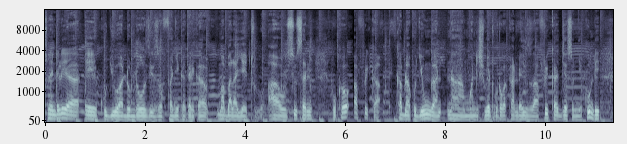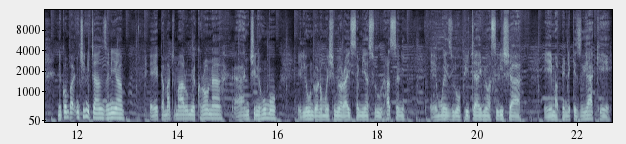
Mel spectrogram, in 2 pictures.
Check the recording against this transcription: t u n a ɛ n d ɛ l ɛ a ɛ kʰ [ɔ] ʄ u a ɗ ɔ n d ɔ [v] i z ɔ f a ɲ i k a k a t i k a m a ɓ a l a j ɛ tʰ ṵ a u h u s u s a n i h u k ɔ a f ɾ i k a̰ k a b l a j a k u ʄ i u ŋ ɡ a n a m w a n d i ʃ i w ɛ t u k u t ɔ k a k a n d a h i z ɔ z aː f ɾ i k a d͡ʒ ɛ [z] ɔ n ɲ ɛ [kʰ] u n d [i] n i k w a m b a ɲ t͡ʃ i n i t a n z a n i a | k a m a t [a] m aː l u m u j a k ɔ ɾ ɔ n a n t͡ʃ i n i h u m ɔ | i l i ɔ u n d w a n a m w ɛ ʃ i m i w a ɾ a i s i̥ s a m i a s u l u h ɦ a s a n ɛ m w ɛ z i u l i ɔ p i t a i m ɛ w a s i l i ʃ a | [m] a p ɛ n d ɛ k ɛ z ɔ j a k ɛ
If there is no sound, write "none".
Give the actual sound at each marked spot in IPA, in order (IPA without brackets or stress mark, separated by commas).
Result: u, z, s, k, i, i, m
